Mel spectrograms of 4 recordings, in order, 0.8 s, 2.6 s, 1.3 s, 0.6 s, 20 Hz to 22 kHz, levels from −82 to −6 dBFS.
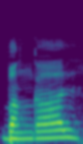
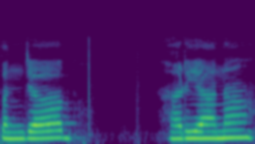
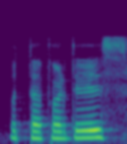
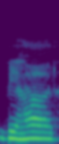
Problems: none marked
